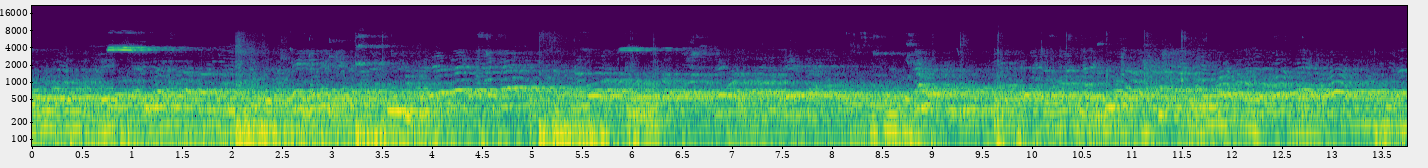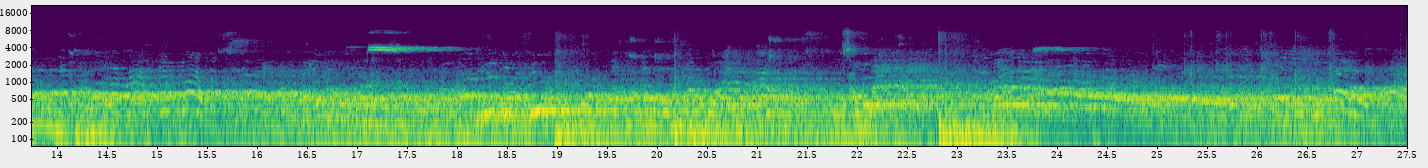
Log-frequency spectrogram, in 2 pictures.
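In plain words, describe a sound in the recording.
Young men shout and call to each other across a court.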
